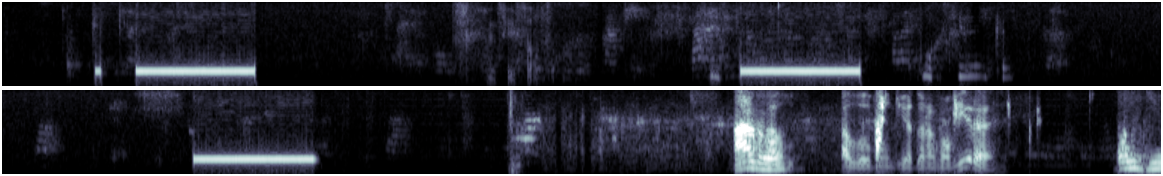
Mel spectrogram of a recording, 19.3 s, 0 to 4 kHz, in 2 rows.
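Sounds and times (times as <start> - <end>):
telephone busy tone beeps after a dropped call: 1.1 - 2.1, 6.2 - 7.2, 11.2 - 12.3
speech: 4.2 - 5.0, 5.9 - 6.6, 15.8 - 18.1, 18.9 - 19.3.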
